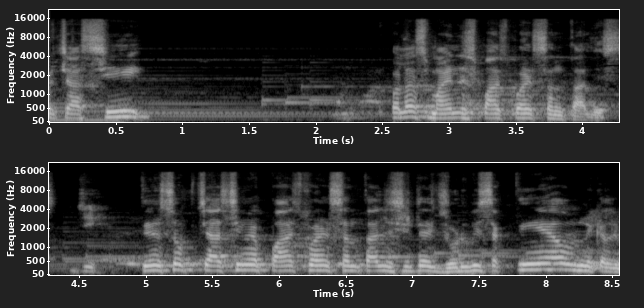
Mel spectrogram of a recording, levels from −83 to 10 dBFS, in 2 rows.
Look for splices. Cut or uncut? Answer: uncut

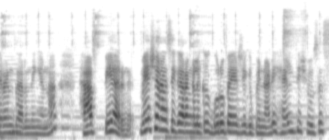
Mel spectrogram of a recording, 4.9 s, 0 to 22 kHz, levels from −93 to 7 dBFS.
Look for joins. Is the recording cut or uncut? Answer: cut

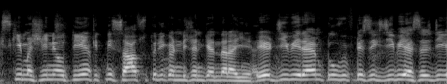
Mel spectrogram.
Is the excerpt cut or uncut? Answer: cut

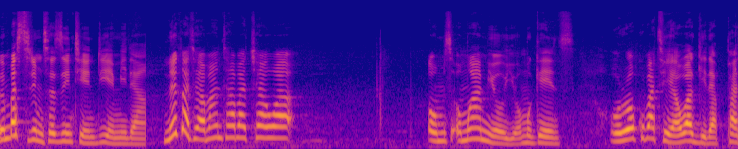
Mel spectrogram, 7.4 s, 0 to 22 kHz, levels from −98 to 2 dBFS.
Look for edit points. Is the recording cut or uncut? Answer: cut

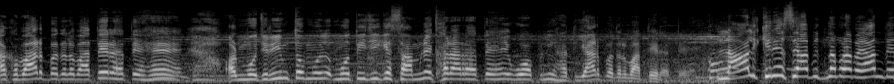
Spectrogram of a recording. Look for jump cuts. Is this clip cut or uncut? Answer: cut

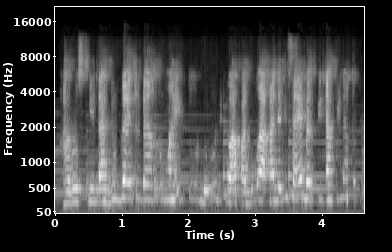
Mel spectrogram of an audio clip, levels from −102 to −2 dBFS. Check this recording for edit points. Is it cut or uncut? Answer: uncut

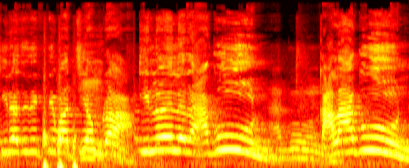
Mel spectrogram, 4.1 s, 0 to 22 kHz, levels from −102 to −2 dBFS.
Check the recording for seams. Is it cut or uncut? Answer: cut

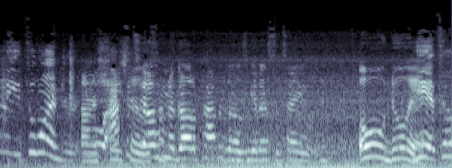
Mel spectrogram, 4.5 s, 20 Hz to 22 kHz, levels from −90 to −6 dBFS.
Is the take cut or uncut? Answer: cut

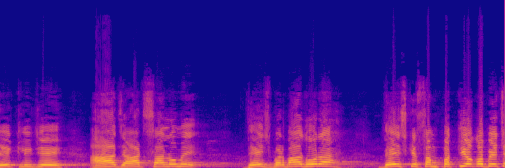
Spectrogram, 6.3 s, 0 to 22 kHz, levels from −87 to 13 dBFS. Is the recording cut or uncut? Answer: uncut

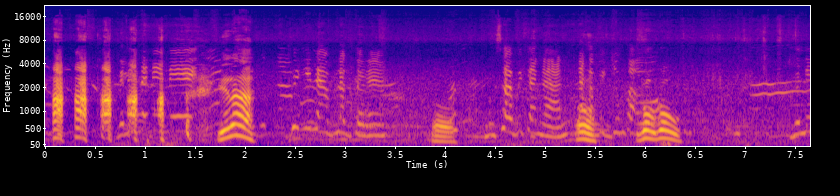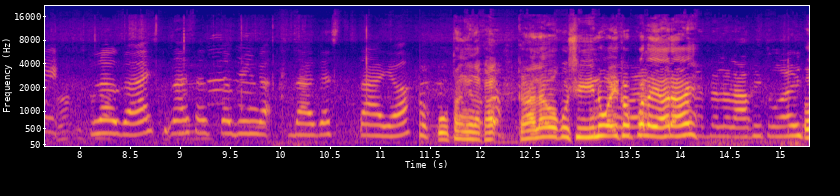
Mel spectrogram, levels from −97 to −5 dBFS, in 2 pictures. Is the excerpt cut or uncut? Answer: cut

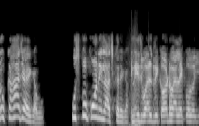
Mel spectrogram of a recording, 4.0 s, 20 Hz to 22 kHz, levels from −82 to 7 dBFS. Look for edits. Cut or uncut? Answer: cut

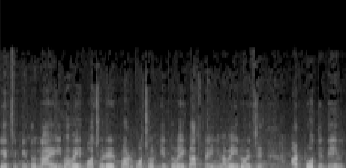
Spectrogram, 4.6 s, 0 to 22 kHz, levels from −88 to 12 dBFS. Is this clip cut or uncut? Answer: uncut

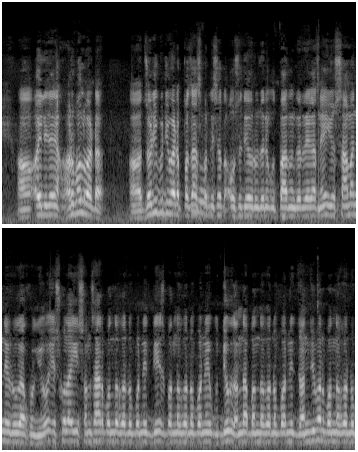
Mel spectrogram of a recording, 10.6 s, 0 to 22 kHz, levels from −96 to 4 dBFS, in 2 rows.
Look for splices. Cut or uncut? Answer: cut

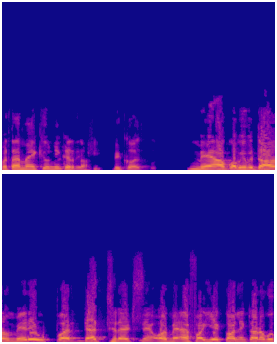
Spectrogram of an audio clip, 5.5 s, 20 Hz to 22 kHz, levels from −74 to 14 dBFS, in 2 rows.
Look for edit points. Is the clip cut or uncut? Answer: cut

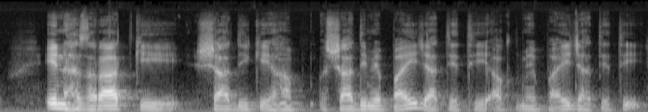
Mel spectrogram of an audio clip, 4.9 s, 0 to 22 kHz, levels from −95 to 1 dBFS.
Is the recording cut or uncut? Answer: uncut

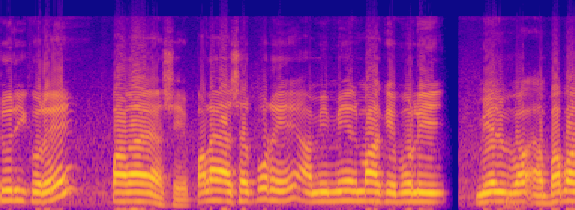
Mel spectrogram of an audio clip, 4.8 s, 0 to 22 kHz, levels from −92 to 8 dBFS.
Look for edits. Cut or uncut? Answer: cut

